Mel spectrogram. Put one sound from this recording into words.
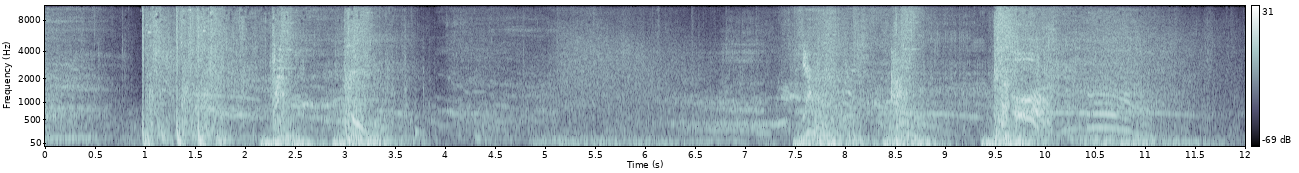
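A monster shrieks and snarls up close.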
